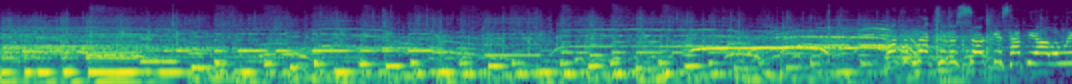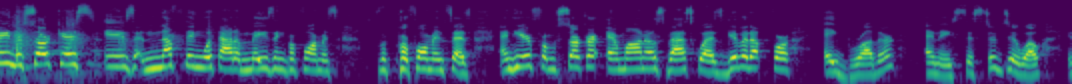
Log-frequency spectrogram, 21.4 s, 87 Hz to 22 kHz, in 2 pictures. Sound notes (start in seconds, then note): 0.2 upbeat circus music; 6.8 cheering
